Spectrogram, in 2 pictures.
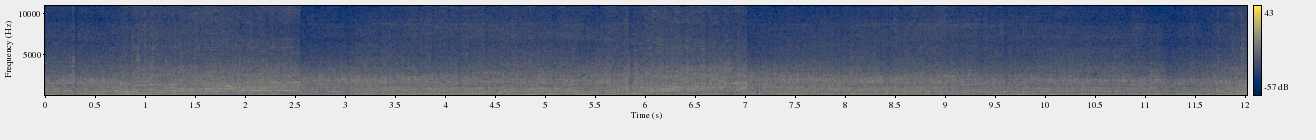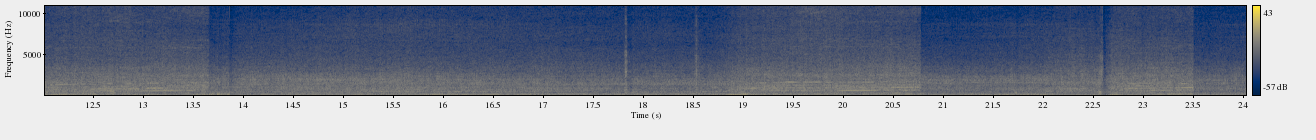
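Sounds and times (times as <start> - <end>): tractor engine running under load: 0.0 - 24.0.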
